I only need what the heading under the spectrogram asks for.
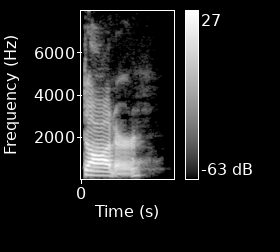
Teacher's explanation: Daughter has that ah pronunciation, even though there's two vowels there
